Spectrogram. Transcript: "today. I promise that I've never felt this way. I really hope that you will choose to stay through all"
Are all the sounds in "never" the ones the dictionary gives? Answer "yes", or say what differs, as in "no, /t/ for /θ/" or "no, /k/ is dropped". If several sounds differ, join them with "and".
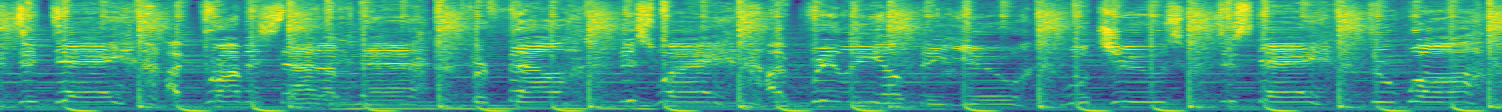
no, /p/ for /v/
